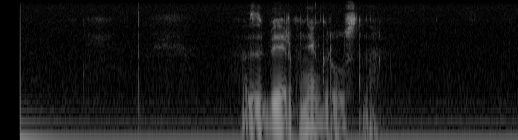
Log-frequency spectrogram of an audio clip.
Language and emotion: Russian, sad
